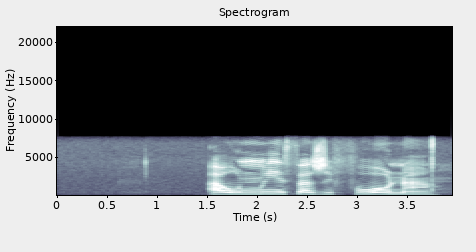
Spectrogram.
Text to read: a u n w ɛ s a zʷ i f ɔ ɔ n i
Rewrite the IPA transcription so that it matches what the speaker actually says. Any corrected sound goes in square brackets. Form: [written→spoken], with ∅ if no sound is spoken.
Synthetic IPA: a u n w [ɛ→i] s a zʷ i f [ɔ→u] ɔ n [i→a]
